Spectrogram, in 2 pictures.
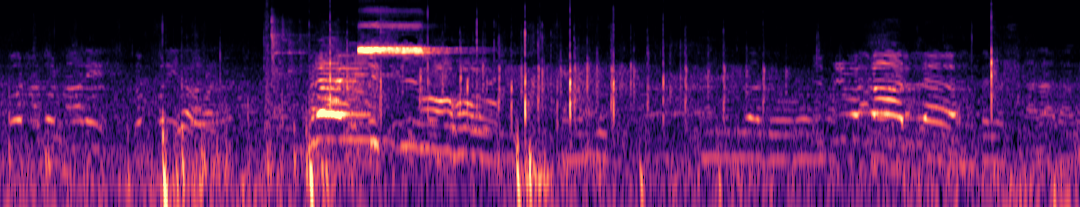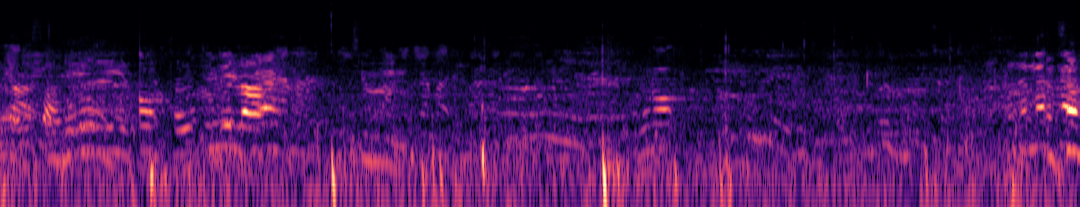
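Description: Five-a-side football on artificial turf: sharp ball kicks and bounces with players shouting, and a short referee's whistle blast about three seconds in, signalling a goal.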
